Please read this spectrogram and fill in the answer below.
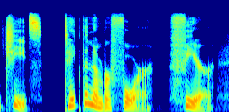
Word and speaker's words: vier: Take the number four, vier. In German, the V sound is often pronounced like our F. So, vier sounds a whole lot like four.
